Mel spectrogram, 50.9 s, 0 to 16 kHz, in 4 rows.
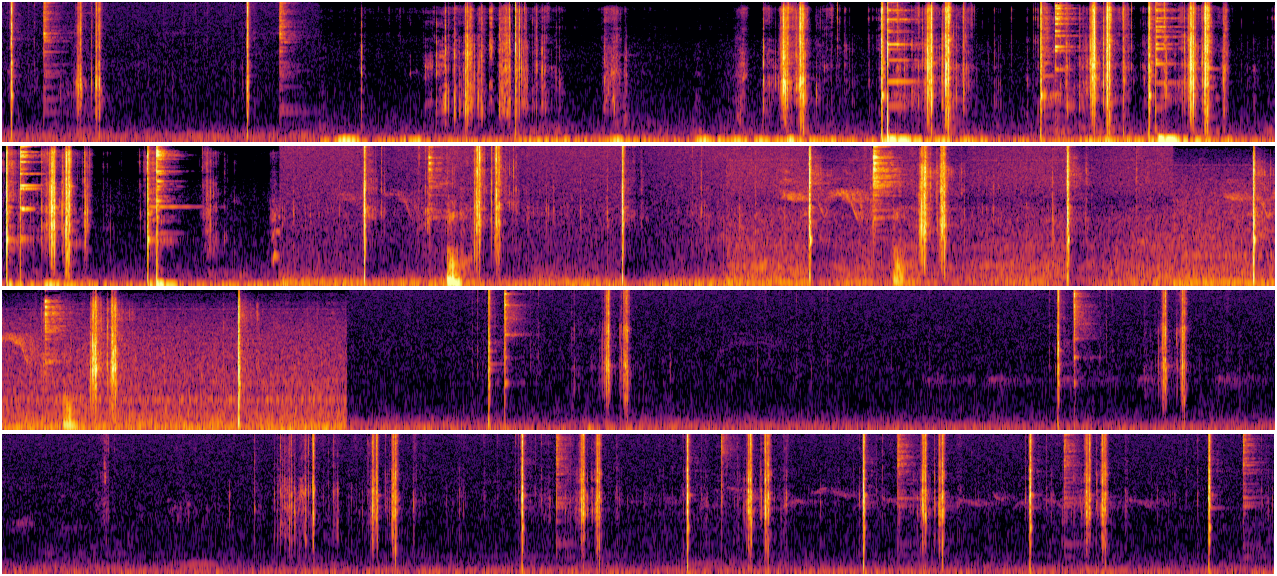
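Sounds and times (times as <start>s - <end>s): background hiss: 15.5s - 28.9s.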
